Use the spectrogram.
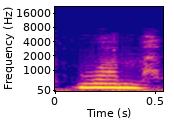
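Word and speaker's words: محمد: 코란의 아랍어 발음은 꾸란이 그리고 또 마오메이 아르버 발음은 무하마 무하마네 선교사 계신 이정수 씨 모셨습니다 반갑습니다 안녕하세요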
